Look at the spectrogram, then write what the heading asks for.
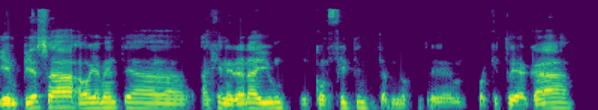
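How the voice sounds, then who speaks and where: A man with a Chilean accent speaks at a medium pitch and a fairly slow pace, his intonation fairly even. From Chile, rural interior of Valparaíso region. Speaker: workshop participant. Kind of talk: personal reflection in online workshop. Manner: halting, many fillers and repetitions.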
